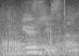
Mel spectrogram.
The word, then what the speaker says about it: Gürcistan: Gürcistan.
